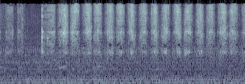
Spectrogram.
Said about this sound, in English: is sharpening a small curved knife that he'll use to cut Cabernet grapes by hand until sunrise, or until it starts raining.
